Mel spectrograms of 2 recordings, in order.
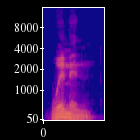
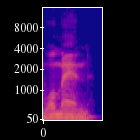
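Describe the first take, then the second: First: The first vowel sounds like 'wih', as in women. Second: The first vowel sounds like 'woo', as in woman. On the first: The speaker calls it right. "It's women, not woman" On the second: The speaker calls it wrong. "He's saying woman"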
